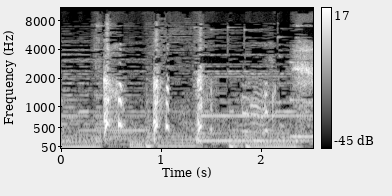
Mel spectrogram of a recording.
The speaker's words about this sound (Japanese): ですが、昨日から咳が止まらなくて。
